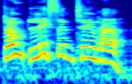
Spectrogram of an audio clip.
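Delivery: high, loud slow shout. A narrator's reading. Girl shouting from the statues to Percy, loud. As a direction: yell the warning across the garden. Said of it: "Annabeth's voice shouted".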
